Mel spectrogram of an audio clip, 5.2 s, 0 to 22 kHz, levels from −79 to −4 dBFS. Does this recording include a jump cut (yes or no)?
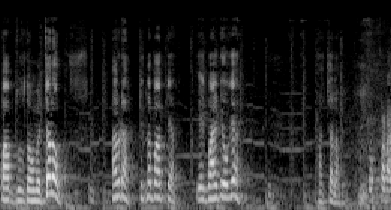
no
